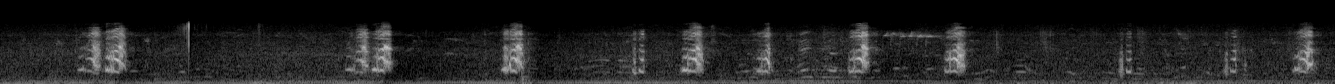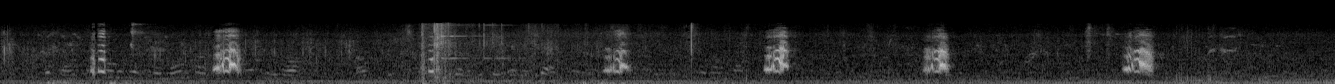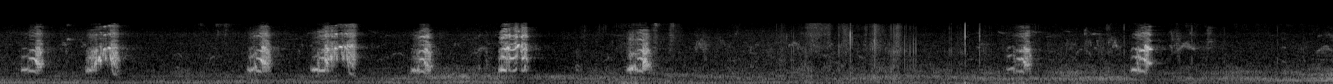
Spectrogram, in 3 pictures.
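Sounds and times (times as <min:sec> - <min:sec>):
parrot squawking: 0:00.7 - 0:01.4, 0:03.4 - 0:04.1, 0:19.4 - 0:19.7, 0:21.0 - 0:21.4, 0:22.6 - 0:22.9, 0:24.6 - 0:25.0, 0:26.9 - 0:28.0, 0:29.2 - 0:31.1, 0:36.8 - 0:37.1.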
